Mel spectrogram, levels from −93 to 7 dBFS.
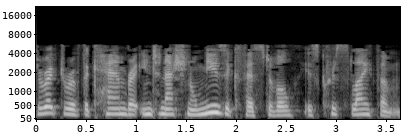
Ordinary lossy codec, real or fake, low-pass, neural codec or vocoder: MP3, 24 kbps; fake; 5.4 kHz; codec, 24 kHz, 3.1 kbps, DualCodec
